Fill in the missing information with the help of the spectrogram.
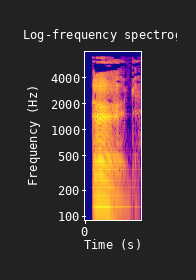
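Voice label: "urd", British English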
